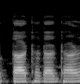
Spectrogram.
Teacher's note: टा वर्ग में आता है जो टा ठा डा ढा, इसको मूर्धन्य बोला जाता है।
